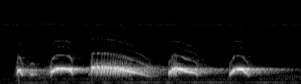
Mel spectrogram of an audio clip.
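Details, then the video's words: Spotted dove cooing, used as a lure recording to get doves singing quickly. Low, hollow coos come in a short phrase: brief clipped notes with one longer drawn-out, falling coo in the middle, about five notes in three seconds. "PANCINGAN TEKUKUR BAHAN AGAR CEPAT GACOR BUNYI"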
